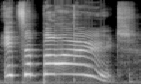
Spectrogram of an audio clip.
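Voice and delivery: high, slow, loud delight; excited reveal. Acted. Reading to a toddler, a slow thrilled reveal. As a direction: announce the boat with wonder.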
